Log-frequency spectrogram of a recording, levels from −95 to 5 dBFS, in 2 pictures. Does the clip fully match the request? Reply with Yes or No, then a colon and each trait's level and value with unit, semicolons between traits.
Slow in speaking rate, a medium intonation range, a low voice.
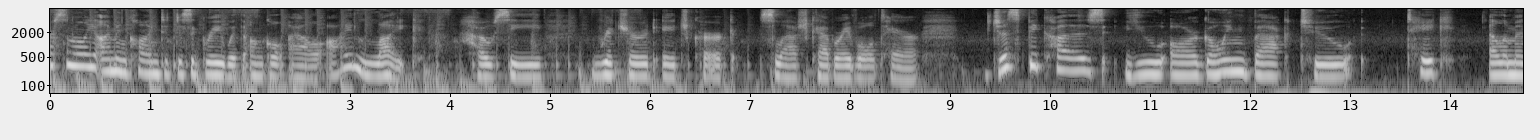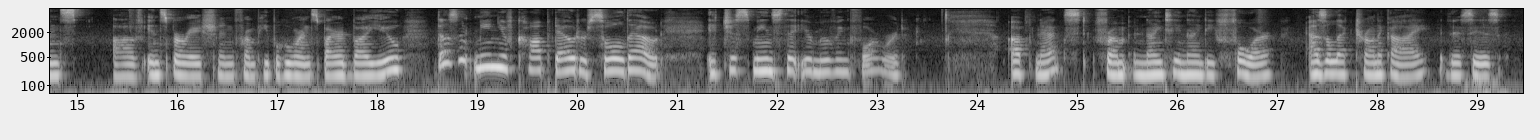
No: slow, 120 wpm; average, 4.3 semitones; medium, 185 Hz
